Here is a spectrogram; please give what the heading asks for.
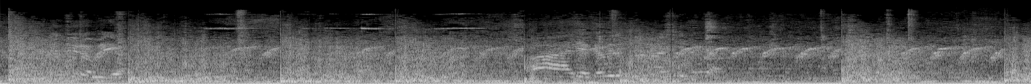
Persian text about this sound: تصاویر و ویدیوهای رسیده از سنندج از تجمع معترضان و روشن کردن آتش در شامگاه یک شنبه و صدای ممتد تیراندازی و انفجار حکایت دارند.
